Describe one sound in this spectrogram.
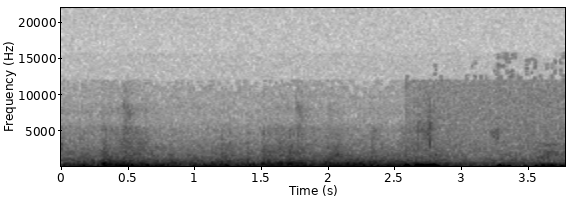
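An audience laughs softly.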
